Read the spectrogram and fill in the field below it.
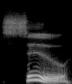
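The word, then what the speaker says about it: Sui: discovered that SWE is actually pronounced Sue, like tsunami.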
